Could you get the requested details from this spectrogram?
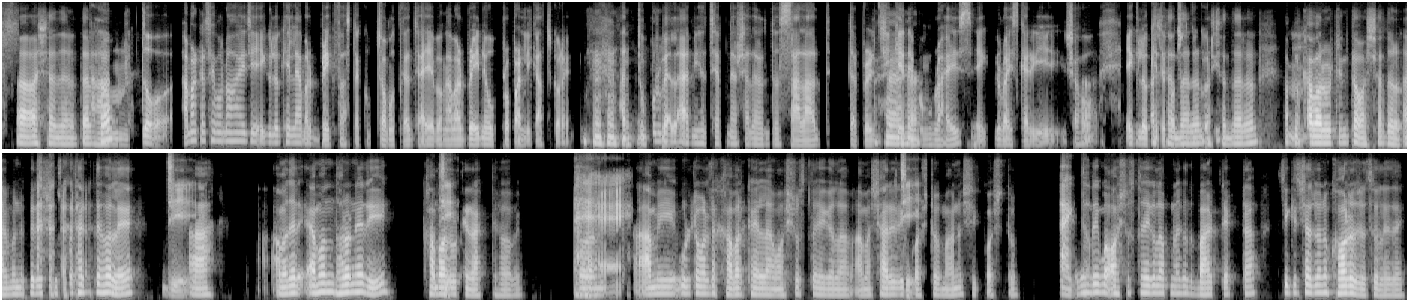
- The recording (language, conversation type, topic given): Bengali, unstructured, শরীর সুস্থ রাখতে আপনার মতে কোন ধরনের খাবার সবচেয়ে বেশি প্রয়োজন?
- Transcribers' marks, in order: in English: "breakfast"; chuckle; in English: "properly"; other background noise; laugh; "কারণ" said as "কন"; drawn out: "হ্যাঁ"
